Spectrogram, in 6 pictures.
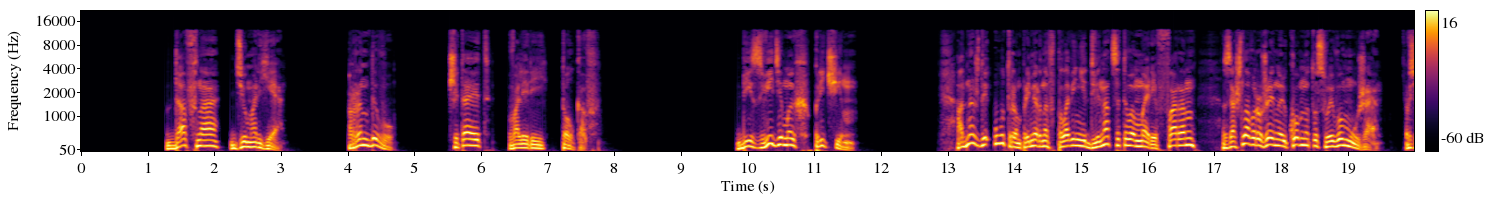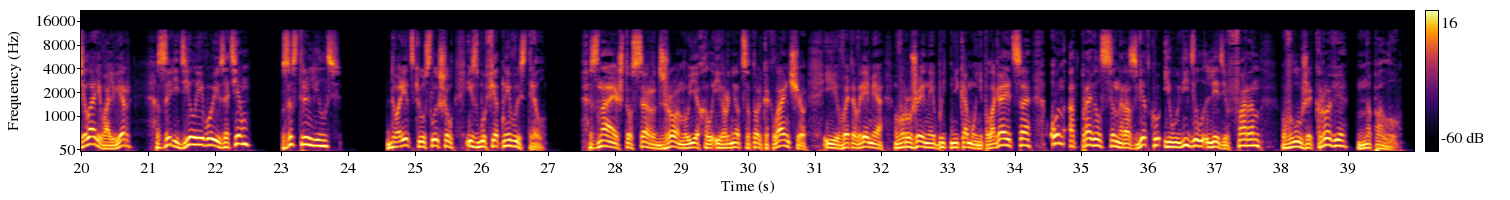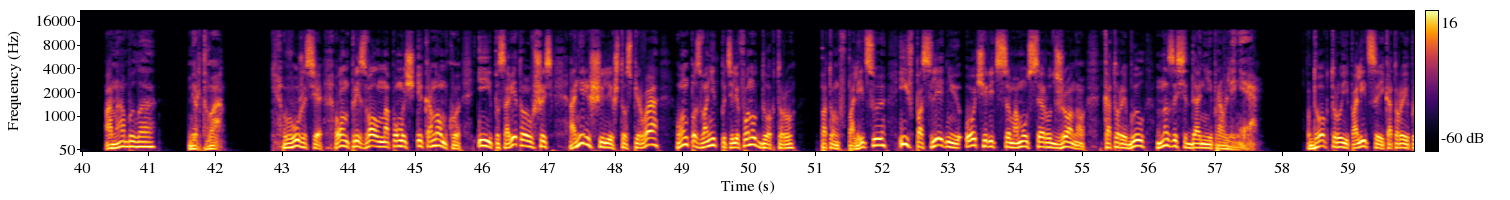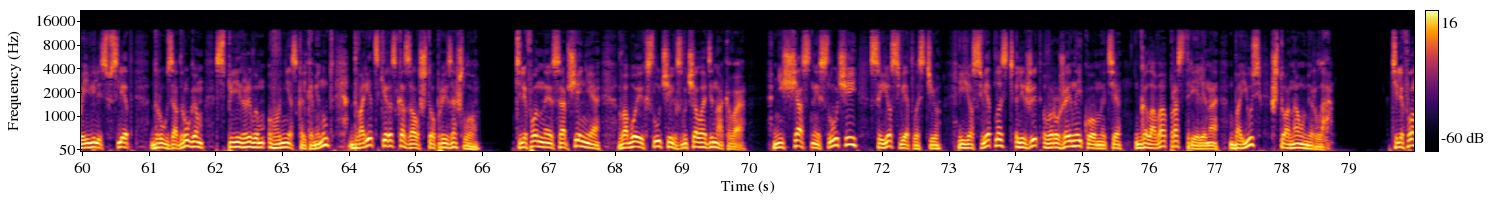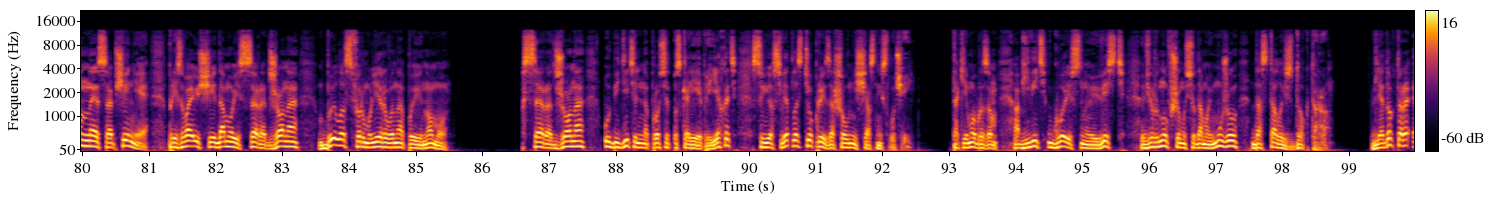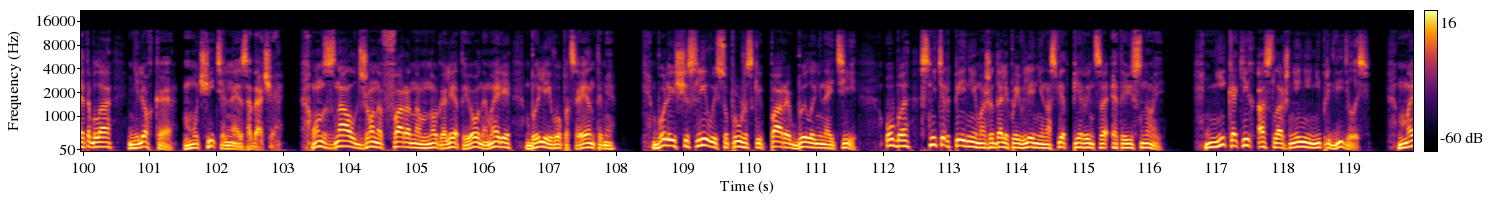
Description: Аудиокнига Рандеву | Библиотека аудиокниг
